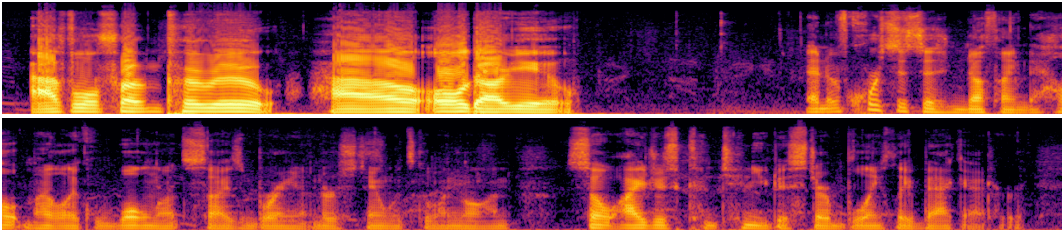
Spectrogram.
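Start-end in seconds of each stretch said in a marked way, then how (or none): 0.2-2.9 very loud, slow, drawn-out exasperated, frustrated shout. Retelling how she got frustrated at his blank stare, retelling a very loud shout. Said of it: "she shouts very loudly".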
